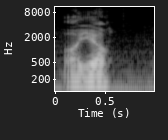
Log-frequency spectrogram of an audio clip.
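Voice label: "oyo", Nigerian Pidgin, male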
